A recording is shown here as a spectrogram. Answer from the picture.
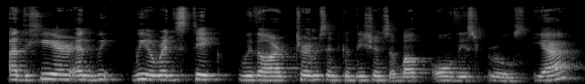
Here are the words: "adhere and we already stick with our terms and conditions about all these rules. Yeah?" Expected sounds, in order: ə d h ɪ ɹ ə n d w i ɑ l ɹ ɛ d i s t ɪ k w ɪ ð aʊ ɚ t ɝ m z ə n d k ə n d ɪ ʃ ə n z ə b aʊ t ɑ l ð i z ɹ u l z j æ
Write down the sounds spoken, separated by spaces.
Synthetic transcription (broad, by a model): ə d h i ɹ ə n d w i ɑ l ɹ ɛ d i s t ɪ k w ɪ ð aʊ ɚ t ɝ m s ə n d k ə n d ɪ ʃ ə n s ə b aʊ t ɑ l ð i s ɹ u l s j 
